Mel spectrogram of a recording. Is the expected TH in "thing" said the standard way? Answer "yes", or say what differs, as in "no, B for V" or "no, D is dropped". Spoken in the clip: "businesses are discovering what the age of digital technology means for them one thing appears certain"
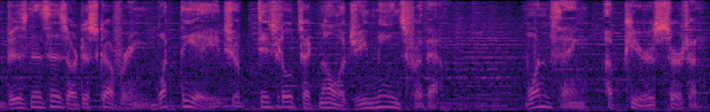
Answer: yes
